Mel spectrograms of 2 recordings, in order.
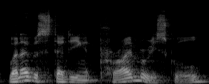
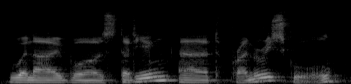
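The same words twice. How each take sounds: First: The words flow together smoothly. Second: Each word is said separately and choppily. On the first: The speaker calls it right. "Natural is" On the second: The speaker calls it wrong. "that's not natural"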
